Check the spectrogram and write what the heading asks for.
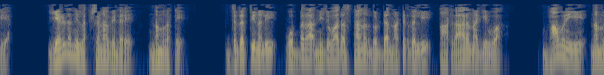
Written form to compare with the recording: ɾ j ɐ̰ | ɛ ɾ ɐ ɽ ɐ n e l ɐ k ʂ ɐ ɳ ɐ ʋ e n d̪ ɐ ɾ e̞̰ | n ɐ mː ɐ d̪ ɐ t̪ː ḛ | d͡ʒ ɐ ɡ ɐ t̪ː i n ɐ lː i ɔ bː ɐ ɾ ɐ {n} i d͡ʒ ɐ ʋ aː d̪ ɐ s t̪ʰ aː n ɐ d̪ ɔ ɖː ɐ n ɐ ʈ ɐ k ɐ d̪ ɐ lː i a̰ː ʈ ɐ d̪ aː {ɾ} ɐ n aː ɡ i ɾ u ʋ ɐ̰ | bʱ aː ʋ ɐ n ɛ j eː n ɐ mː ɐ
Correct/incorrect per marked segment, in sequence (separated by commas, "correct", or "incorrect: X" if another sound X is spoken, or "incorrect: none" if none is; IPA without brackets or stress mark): correct, correct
